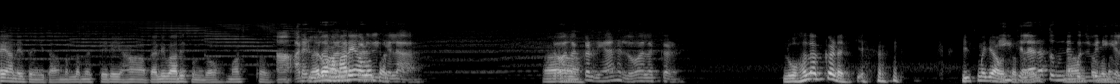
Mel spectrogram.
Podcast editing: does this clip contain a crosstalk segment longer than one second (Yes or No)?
Yes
